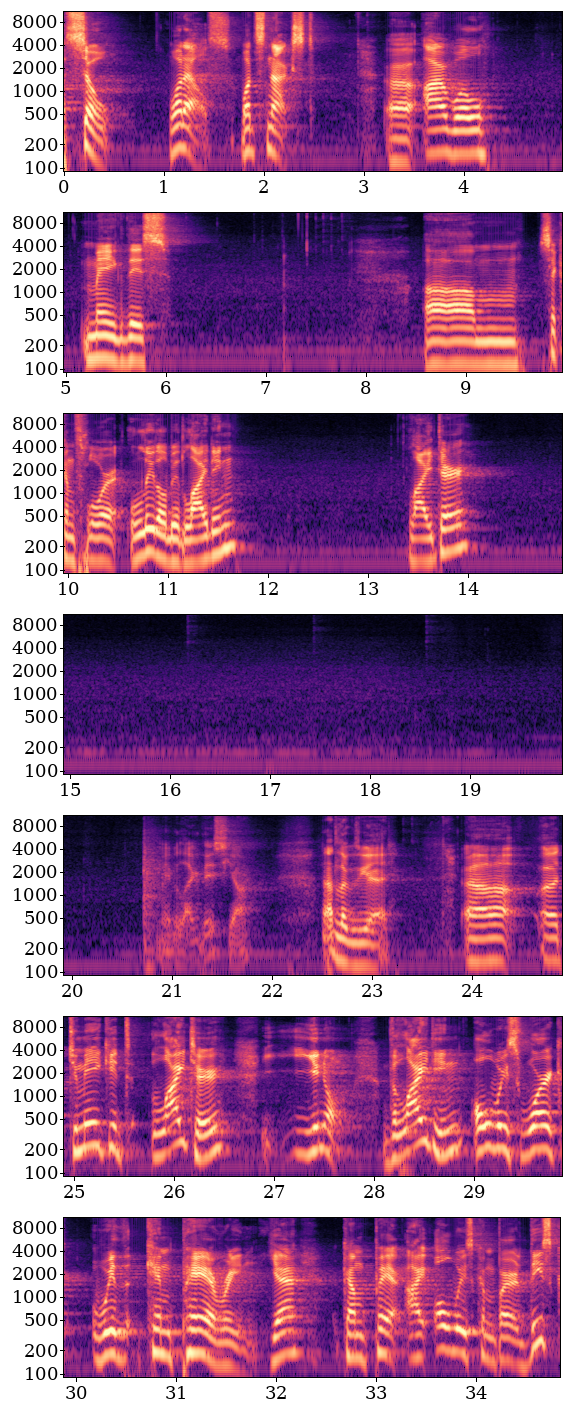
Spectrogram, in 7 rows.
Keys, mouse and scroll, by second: 3.2 middle click, 3.4 middle click, 4.2 ь, 6.0 click, 6.1 click, 6.9 alt+middle click, 7.4 click, 7.5 click, 7.6 click, 7.7 double click, 9.8 click, 9.9 click, 11.6 click, 17.4 click, 23.3 click, 23.3 click.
